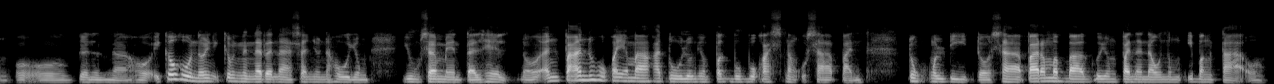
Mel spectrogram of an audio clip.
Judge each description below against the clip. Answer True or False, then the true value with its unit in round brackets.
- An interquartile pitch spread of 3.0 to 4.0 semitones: True (3.4 semitones)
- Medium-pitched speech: False (120 Hz)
